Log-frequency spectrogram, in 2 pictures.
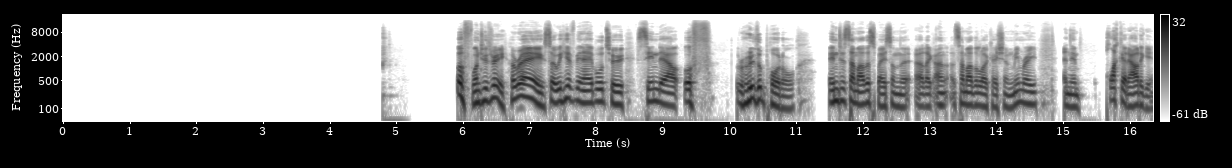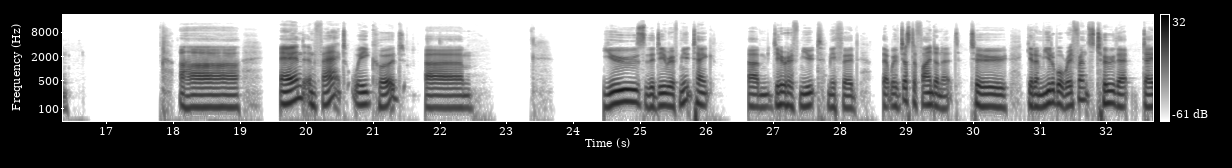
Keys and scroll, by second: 0.0-1.8 typing, 2.6 ctrl+s, 4.3 ctrl+l, 4.6 Up, 4.7 Return, 21.4 Down, 21.5 Down, 21.7 ctrl+Left, 21.9 ctrl+Left.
